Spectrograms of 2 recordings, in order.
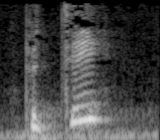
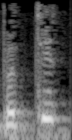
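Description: First: The word ends without a t sound. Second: The t sound links into the next vowel. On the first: The word stands alone. "äännetään yksinään ilman lopputeetä" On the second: A vowel-initial word follows. "t kuuluu"

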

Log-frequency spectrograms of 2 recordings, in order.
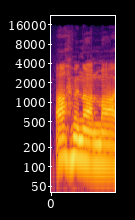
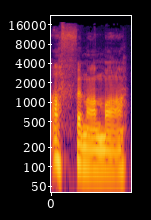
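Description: First: The middle consonants are pronounced h plus v. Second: The middle consonant is pronounced as a long f.

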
